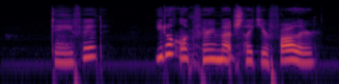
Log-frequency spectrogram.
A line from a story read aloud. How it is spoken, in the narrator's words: Julie very softly, so the father couldn't hear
